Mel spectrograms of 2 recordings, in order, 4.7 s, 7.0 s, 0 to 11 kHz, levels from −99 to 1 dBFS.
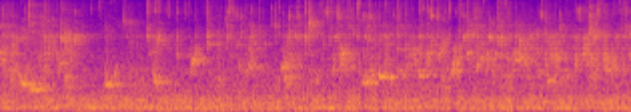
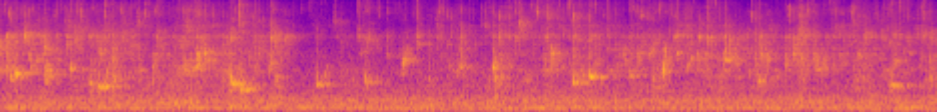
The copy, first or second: second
